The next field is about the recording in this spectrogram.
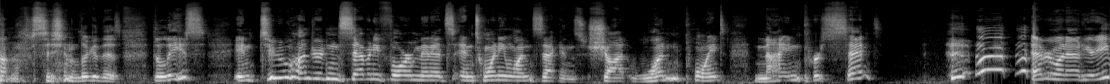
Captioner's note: laugh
